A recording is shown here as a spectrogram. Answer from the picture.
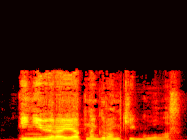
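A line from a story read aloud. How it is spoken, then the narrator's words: Amused snort. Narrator (Russian): хмыкнул Уизли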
